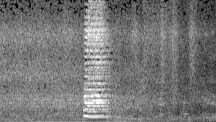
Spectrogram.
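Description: A vehicle horn gives one short toot about two seconds in, over a steady low rumble of street traffic.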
